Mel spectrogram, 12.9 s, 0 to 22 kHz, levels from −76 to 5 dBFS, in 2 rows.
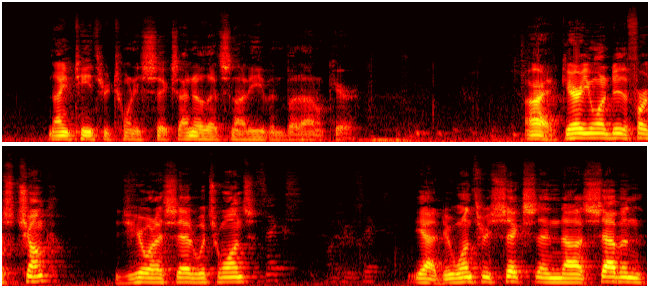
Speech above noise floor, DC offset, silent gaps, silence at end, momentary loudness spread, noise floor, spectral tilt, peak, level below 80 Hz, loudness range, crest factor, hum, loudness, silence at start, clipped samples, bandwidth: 35 dB; under 0.1%; none; 0 s; 16 LU; -55 dBFS; -5.5 dB/octave; 0 dBFS; -46 dBFS; 9 LU; 22 dB; none; -20 LUFS; 0.45 s; under 0.1%; 15 kHz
